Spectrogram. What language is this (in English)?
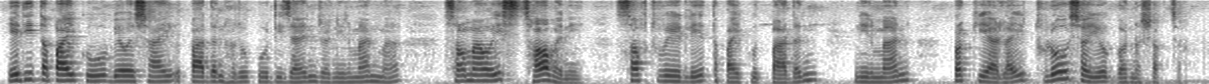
Nepali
